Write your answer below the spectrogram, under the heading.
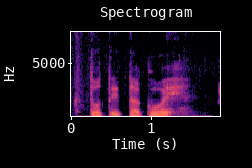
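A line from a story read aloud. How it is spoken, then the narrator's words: Quiet mechanical buzz. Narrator (Russian): Что-то тихо зажужжало на шлеме чудовища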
